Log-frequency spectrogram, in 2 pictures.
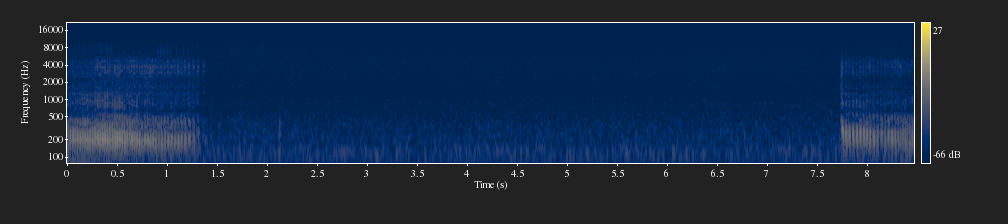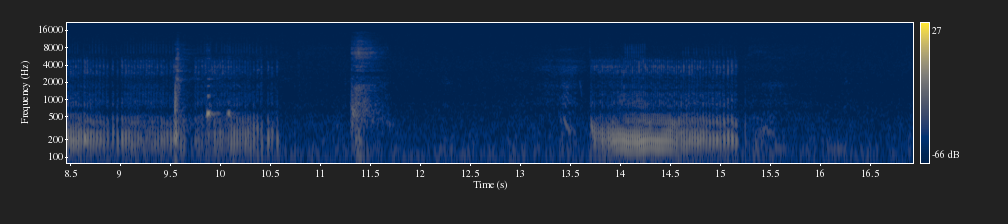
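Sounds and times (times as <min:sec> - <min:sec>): dog snoring: 0:00.0 - 0:01.4, 0:07.7 - 0:10.6, 0:13.2 - 0:15.3.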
